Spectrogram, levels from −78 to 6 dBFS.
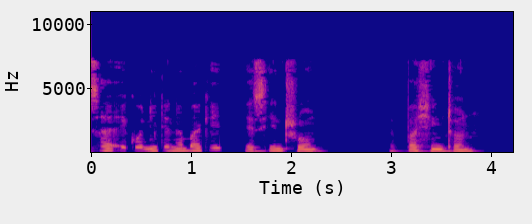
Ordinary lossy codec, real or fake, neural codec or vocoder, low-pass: MP3, 32 kbps; real; none; 7.2 kHz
